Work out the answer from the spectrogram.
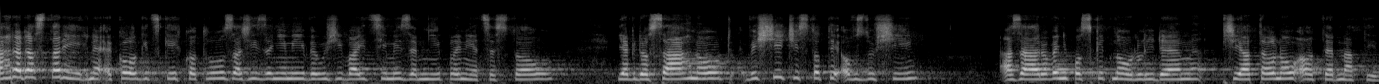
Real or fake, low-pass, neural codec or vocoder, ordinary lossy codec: real; 10.8 kHz; none; Opus, 24 kbps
